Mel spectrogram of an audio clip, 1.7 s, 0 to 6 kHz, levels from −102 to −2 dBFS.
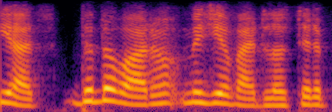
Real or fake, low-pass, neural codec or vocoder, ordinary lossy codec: fake; 5.4 kHz; codec, 16 kHz, 0.5 kbps, X-Codec, WavLM features, trained on Multilingual LibriSpeech; Opus, 24 kbps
